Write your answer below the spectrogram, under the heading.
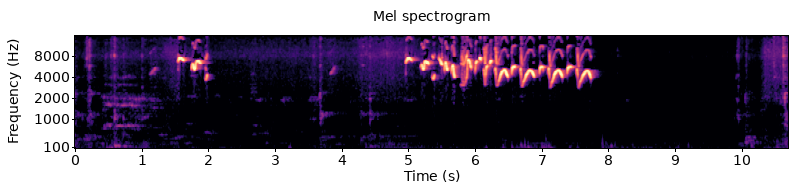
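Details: A lone high chip, then a sustained phrase of near three seconds of rapid, looping high whistles from an olive-backed sunbird in 'gacor' song, used to lure other birds into singing.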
